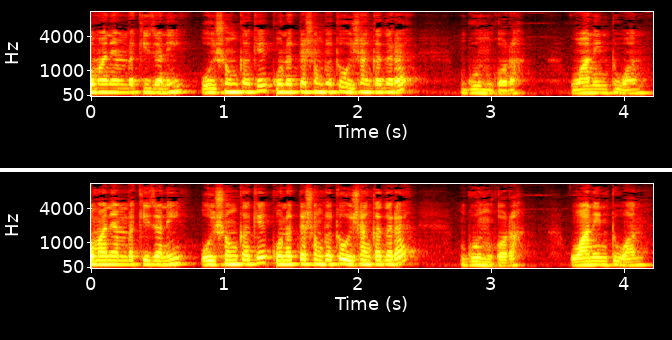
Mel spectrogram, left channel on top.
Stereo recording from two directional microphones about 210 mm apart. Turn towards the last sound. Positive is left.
turn(degrees=-40)  # may be behind; listen again after turning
